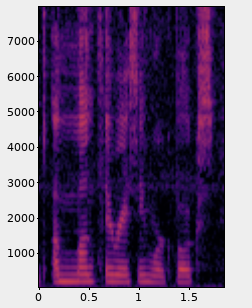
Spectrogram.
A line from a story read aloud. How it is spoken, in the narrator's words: I grumbled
